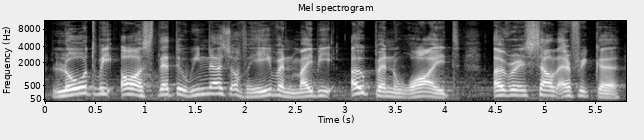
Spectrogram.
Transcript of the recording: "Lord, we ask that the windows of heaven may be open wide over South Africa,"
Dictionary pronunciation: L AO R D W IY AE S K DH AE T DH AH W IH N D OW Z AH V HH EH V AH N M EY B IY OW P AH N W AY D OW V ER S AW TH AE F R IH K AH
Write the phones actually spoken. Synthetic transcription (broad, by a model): L AO D W IY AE S K DH AE T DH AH W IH N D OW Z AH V HH EH V AH N M EY B IY OW P AH N W AY D OW V ER S AW TH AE F R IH K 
